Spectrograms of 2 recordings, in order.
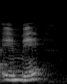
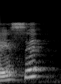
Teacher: hay algunas consonantes que vibran, como por ejemplo la M, pero si hacen una consonante como la S, no vibra.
